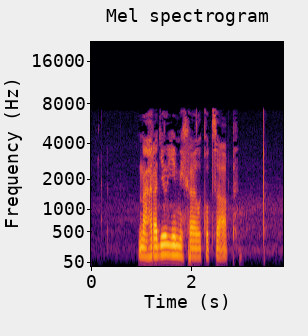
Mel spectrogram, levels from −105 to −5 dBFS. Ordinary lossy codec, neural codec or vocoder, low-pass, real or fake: MP3, 96 kbps; none; 7.2 kHz; real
